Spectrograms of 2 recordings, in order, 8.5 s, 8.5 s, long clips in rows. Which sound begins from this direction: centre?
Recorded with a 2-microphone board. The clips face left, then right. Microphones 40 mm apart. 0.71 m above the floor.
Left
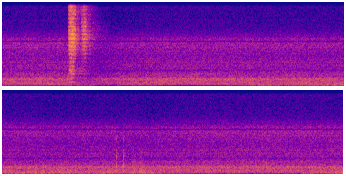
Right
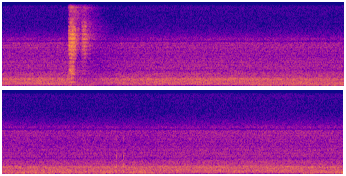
Writing, at 0.8 s.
